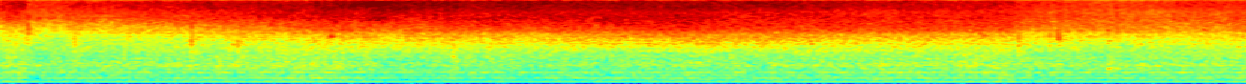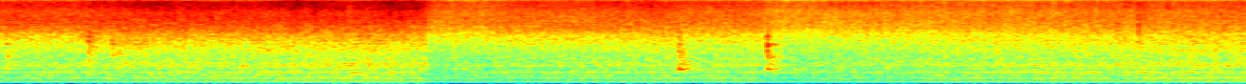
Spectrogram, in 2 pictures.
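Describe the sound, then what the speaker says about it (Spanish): Garlic frying and browning in oil in a pan, a continuous soft hissing sizzle with a steady low hum beneath, close and even throughout, with a couple of faint clicks near the end and no talking. "Vamos a dorar los ajos."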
